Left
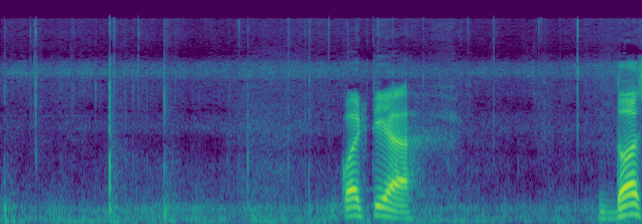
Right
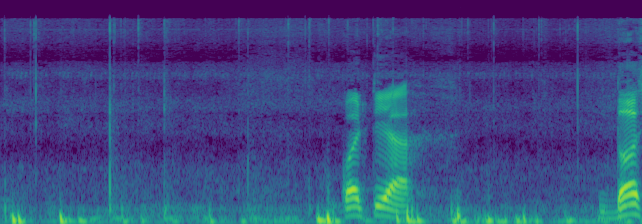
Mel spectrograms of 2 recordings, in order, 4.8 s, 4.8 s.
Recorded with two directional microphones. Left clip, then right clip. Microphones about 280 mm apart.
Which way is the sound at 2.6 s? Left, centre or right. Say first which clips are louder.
Left 2 dB; left.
